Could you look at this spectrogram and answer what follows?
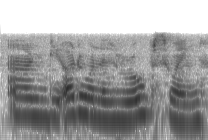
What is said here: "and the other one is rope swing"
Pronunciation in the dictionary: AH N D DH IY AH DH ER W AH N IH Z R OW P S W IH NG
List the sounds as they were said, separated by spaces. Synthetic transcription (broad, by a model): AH N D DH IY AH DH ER W AH N IH Z R OW P S W IH NG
